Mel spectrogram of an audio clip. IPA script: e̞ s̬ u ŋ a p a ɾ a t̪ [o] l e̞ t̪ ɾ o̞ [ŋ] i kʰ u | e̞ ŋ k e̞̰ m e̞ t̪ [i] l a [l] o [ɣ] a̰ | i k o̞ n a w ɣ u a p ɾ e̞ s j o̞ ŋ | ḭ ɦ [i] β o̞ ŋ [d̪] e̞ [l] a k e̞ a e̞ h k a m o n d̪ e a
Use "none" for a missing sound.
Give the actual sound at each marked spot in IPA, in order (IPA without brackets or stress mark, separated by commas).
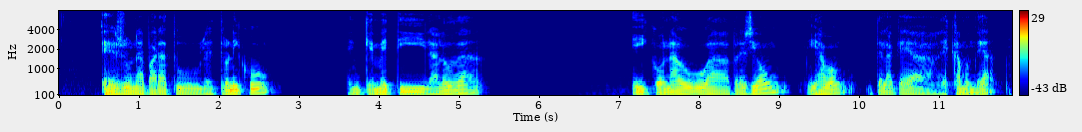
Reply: u, n, i, l, ð, a, t̪, l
